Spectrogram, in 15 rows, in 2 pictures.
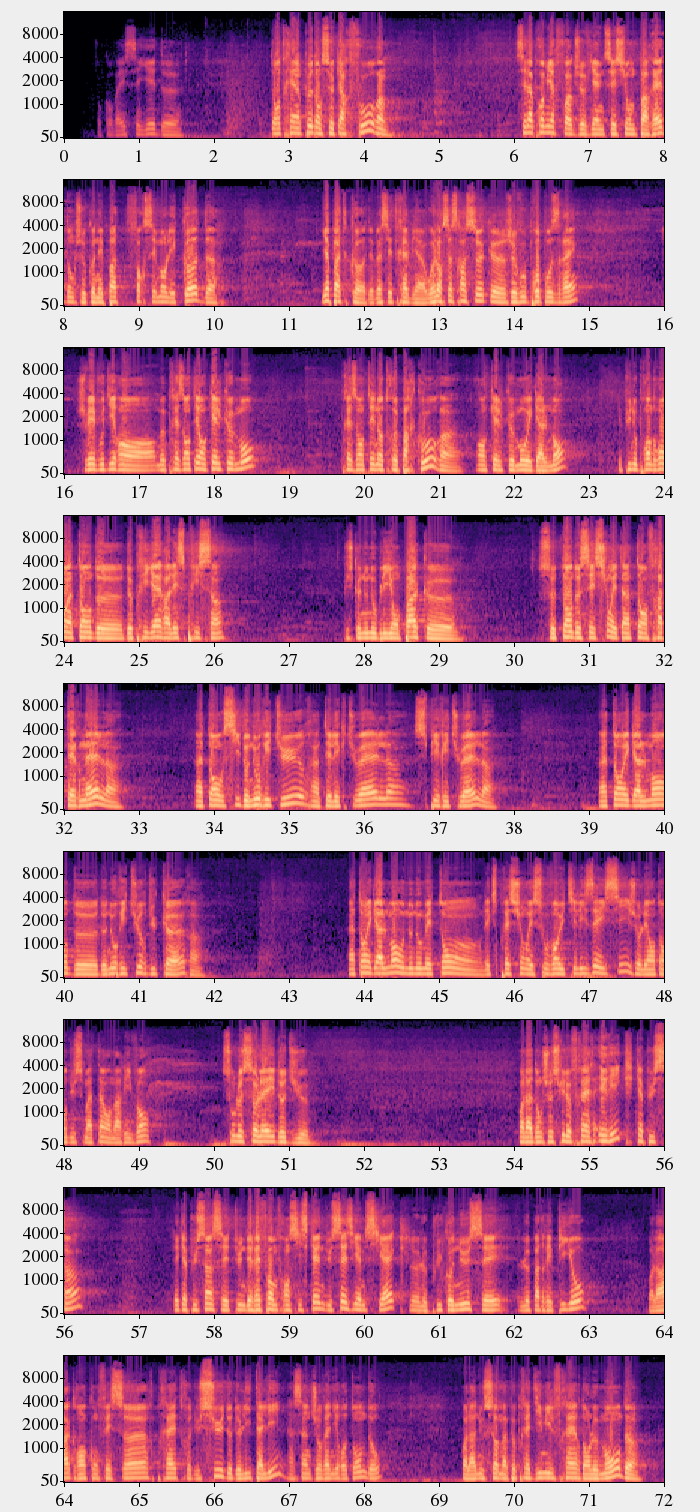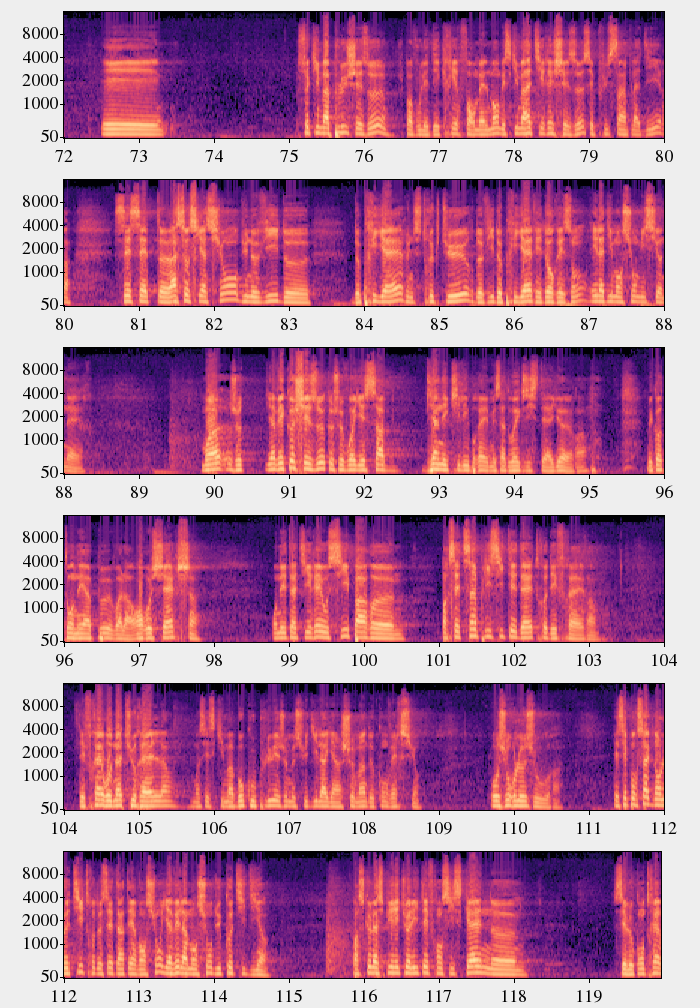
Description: Enseignement
Session famille 3 (du 4 au 9 août 2012)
